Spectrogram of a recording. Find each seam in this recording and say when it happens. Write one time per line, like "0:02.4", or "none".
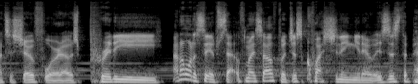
0:01.6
